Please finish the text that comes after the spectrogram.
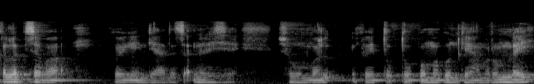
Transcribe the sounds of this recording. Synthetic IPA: kɐlɐk̚t͡ʃɐbaɐkʰojɡiːndijadɐt͡ʃa̰t̚nɐɾijsesuumbɐlɐkʰojtok̚tɔk̚pːɐmɐɡunkajamɐɾumlaj

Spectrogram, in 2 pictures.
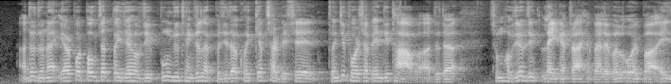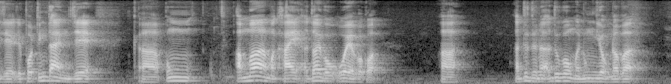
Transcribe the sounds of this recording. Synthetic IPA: ɐ̰dudunɐʔeaɾpot̚pawt͡ʃɐt̚pɐjzeɦɐwzik̚puŋd͡ʒutʰeŋzɐlɐk̚pɐzidɐːkʰojkep̚sɐɾbisːetwentipʰoɾsebenditʰabɐ̰ɐ̰dudɐ | sumɦɐwzikhɐwzik̚lɐjɡɐdɾaɦebʱelebelojbɐɐ̰jzeɾipoɾtiŋtajmze | puŋ | ɐmɐmɐkʰajɐ̰duɦajbɐwʔojɐbɐkwa̰ | ɐdudunɐːdubɐwmɐnuŋjawnɐbɐ

